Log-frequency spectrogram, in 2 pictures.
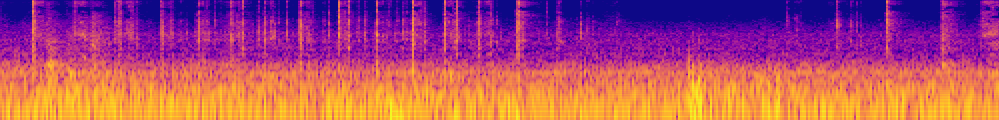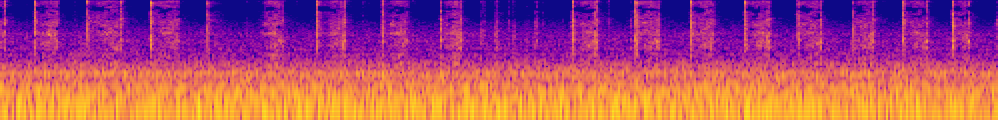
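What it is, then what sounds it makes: Raw carrot being peeled. A vegetable peeler scrapes a raw, solid orange carrot held in one hand, making fast, repeated peeling strokes. Each stroke gives a short, bright, crisp scrape over a steady low rumble, with a brief lull around the five-second mark before the rapid scraping resumes.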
